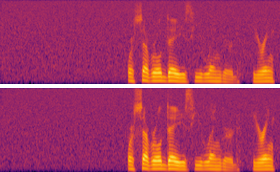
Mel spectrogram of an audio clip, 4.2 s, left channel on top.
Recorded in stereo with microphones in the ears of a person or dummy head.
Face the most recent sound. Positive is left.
turn(degrees=-30)  # may be behind; listen again after turning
